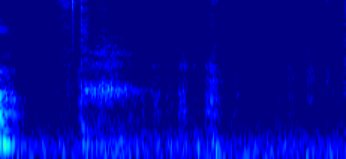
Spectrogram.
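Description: Faint scratching of a fine-tip ink drawing pen drawing short shading lines on cold-press watercolour paper, loudest for about half a second starting half a second in.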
